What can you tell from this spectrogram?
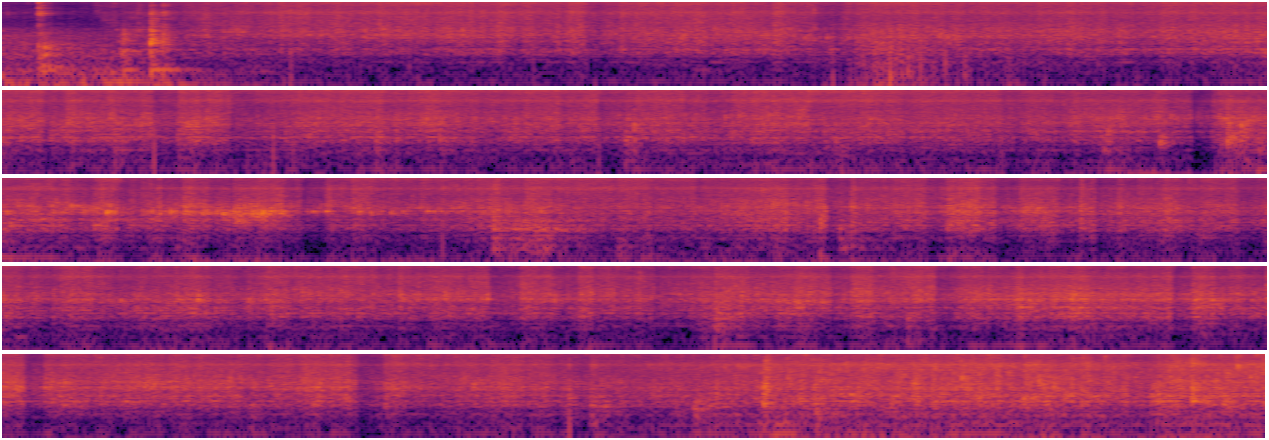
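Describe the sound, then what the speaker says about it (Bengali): Bata fish frying in hot oil in a wok, a steady dense sizzle that runs unbroken and close for the whole stretch, with no voices over it. "এবার এই তেলের মধ্যে আমি বাটা মাছটা ভেজে নেব।"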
